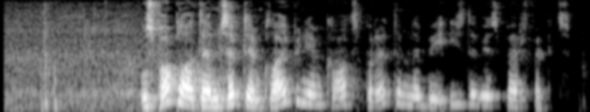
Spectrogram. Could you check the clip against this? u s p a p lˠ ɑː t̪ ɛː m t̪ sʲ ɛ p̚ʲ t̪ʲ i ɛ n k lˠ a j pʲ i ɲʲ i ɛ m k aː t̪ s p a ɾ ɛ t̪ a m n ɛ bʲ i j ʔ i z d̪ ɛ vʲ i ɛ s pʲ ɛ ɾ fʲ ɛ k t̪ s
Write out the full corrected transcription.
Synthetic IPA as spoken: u s p a p lˠ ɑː t̪ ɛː m t̪ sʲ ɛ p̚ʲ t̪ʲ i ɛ m k lˠ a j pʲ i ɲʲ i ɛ m k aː t̪ s p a ɾ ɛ t̪ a m n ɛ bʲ i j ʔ i z d̪ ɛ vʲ i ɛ s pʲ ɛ ɾ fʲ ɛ k t̪ s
